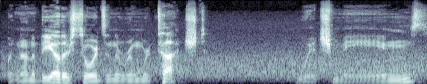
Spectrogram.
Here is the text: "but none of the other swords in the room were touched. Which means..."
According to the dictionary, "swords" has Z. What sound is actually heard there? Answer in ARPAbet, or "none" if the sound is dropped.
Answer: Z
